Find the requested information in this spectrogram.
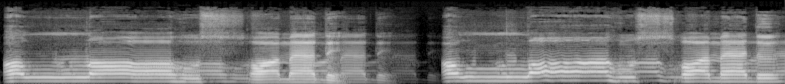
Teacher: زبر ما، دال پیش دو، صمد، اور وقف کی صورت میں دال کے اوپر قلقلہ کریں گے اور دال کے اوپر جو پیش ہے اس کو ختم کر دیں گے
